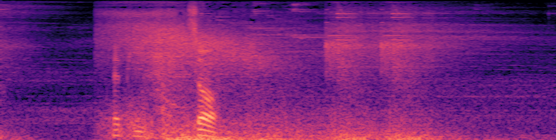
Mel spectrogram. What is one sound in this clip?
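A shimmering magical chime swells and fades.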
